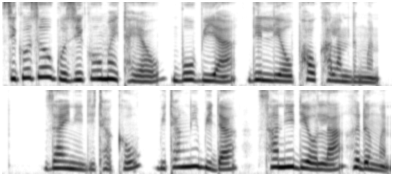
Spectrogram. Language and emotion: Bodo, neutral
